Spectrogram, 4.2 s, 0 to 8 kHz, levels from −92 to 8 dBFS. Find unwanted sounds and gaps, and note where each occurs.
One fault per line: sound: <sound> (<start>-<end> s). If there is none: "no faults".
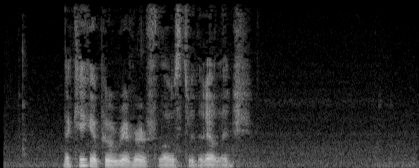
no faults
